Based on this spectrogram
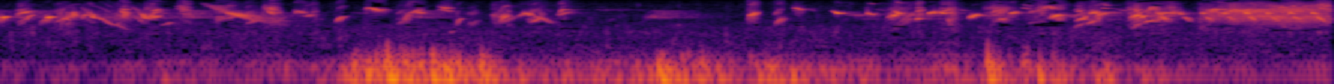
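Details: Wild goldfinch in nature delivering its long, layered song: quick high twitters and slurred notes broken by short gaps, ending in a dense chattering trill, with some low knocking sounds underneath.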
